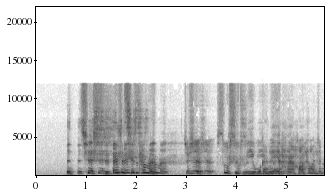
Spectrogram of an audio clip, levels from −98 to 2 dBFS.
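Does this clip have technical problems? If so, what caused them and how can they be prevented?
Yes: throughout the speech, every phrase is shadowed about a fifth of a second later by a thinner copy roughly 9 dB quieter. This is echo with no canceller: the far end's loudspeaker feeds its microphone and the sound returns. Enabling acoustic echo cancellation or using headphones at that end prevents it.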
